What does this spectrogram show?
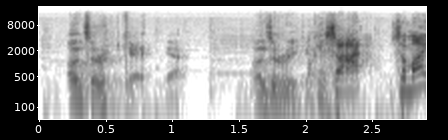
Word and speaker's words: Onwuzurike: How do you pronounce his name, the defensive lineman? Levi Onwuzurike. Onwuzurike, yeah.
